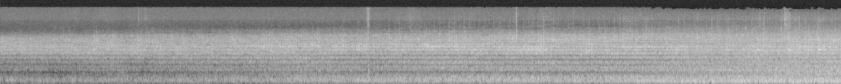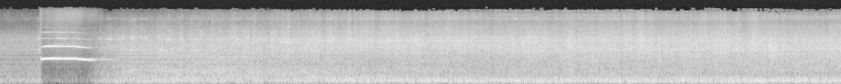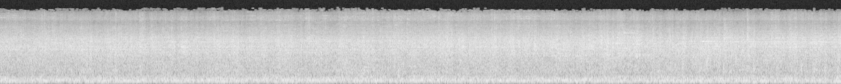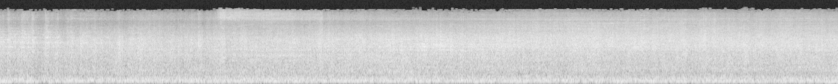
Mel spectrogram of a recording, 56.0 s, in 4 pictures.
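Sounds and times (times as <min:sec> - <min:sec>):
train passing close by: 0:00.0 - 0:56.0
train horn blast: 0:14.7 - 0:16.0.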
